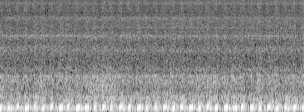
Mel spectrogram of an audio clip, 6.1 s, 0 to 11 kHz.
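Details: 1968 Suburban with 5.3 LS swap after loose ground fixed and wiring harness replaced: steady low rumble with even, regular pulses at warm-up idle, no knocks or misses; best it has sounded yet.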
